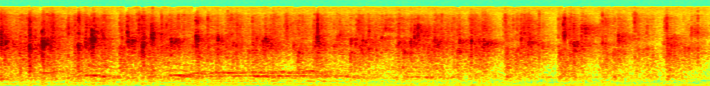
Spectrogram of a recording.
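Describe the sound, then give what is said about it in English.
An audience claps their hands together, a steady, dense wash of many overlapping claps that carries on evenly for several seconds over a low, constant hum. “Clap your hands, and when you have done that, you may be seated.”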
